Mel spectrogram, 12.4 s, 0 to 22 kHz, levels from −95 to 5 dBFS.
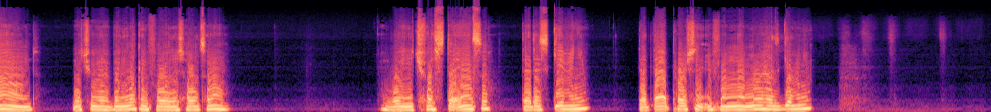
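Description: From the first second to the last, the speech suffers hard clipping: the signal is pushed about 14 dB beyond what the stage can pass, so roughly a fifth of all samples are sliced off flat at the ceiling. Those squared-off peaks spray harmonics high into the spectrum, giving a harsh, buzzing fuzz on every loud syllable. Unlike soft saturation, which rounds peaks into a warmer thickening, this edge is abrupt and gritty.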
